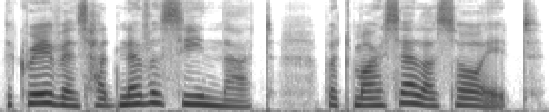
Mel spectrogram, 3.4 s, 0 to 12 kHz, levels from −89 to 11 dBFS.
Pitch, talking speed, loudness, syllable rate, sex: 230 Hz, 175 wpm, -17 LUFS, 4.6 syllables/s, female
